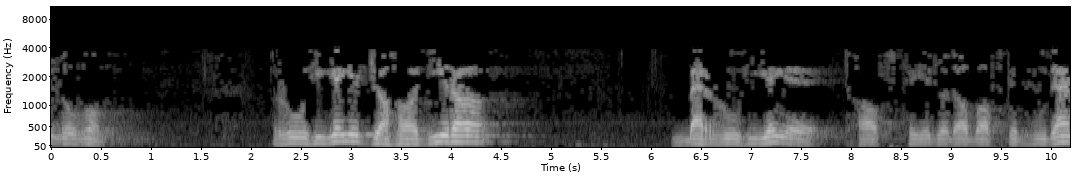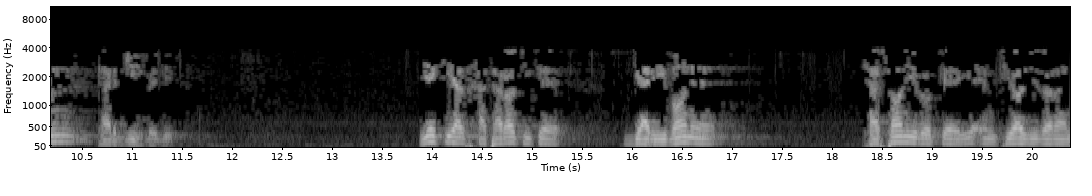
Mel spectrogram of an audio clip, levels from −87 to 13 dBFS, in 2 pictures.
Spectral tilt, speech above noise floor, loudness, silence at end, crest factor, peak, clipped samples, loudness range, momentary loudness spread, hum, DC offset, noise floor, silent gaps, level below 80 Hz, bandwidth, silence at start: -12 dB/octave; 42 dB; -23 LUFS; 0 s; 20 dB; -6 dBFS; under 0.1%; 7 LU; 15 LU; none; under 0.1%; -64 dBFS; none; -48 dBFS; 4.1 kHz; 0 s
